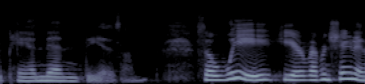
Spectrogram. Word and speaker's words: panentheism: That's what that little extra syllable means, the end, the panentheism.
